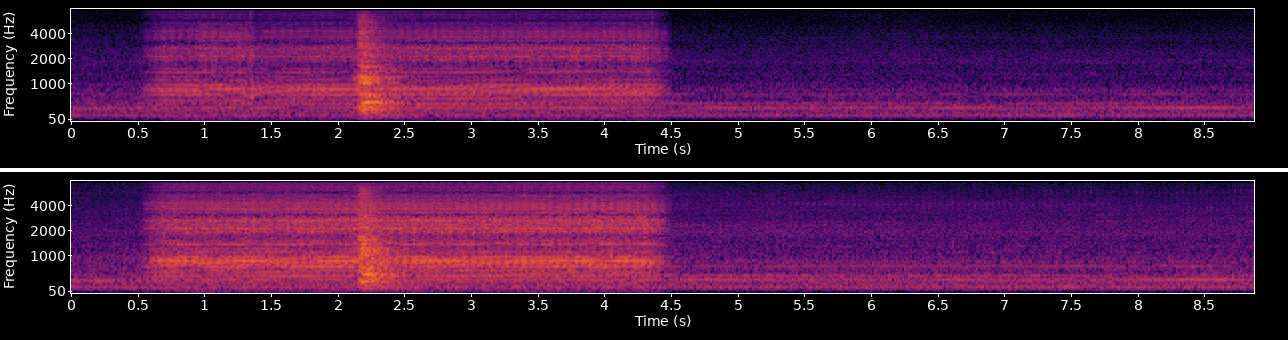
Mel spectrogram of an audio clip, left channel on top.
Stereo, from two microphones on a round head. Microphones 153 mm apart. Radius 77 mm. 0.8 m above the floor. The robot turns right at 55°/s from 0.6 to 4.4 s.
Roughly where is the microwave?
Centre.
